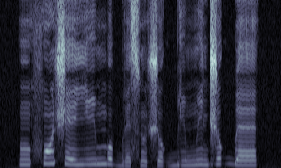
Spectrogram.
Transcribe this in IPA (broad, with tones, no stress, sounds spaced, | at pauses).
ũ˧ f ɔ̃˦ ʃ e˧ j i˦ m o˦˨ b e˧ s ũ˧ ʃ o˧ ɡ͡b i˧ m ĩ˧ d͡ʒ o˦ ɡ͡b ɛ˦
